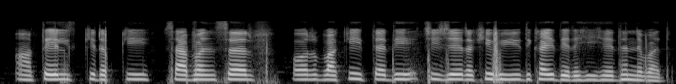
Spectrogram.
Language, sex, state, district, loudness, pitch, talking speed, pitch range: Hindi, female, Bihar, Sitamarhi, -19 LUFS, 230 Hz, 150 wpm, 215-235 Hz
